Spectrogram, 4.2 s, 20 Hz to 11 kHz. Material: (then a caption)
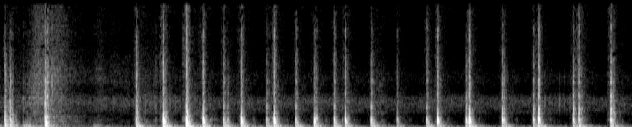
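Plastic. Fingertips of both hands tap and knock on the hard, hollow molded plastic bezel and trim around a car's instrument cluster. About 22 short, dry knocks arrive in a quick, uneven rhythm after a brief pause. Each has a hollow midrange tone near 700 Hz that dies away almost instantly.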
